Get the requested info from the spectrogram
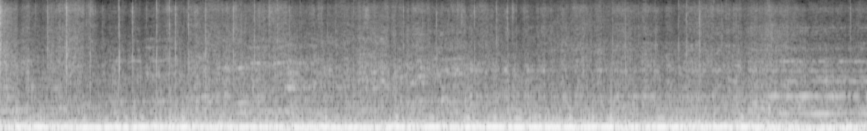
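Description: Fireworks going off in a dense run: many sharp cracks and bangs over a constant deep rumble, with show music playing along.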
